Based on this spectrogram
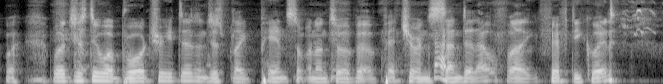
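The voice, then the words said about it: Geordie Northumbrian English accent. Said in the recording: “it is a renowned like accent. ... Like Geordies in general. ... we're Northumbrians, pretty much.”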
